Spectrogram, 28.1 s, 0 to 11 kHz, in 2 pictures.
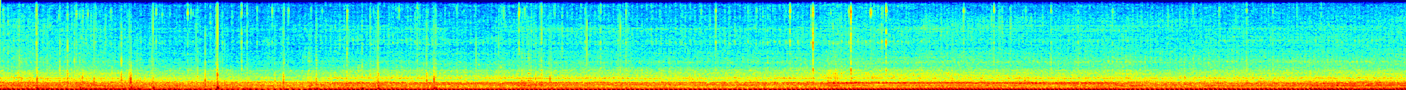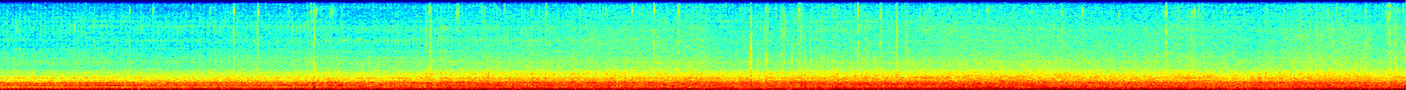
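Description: Suzuki GS 150's single-cylinder four-stroke engine running steadily while the motorcycle rides along at low speed. The pitch dips briefly about ten seconds in, and the engine gets a little louder near the end.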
